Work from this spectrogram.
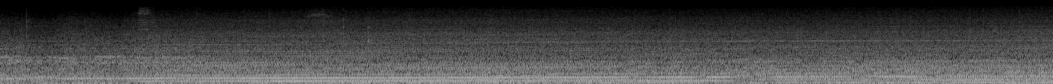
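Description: Formula Vee historic race car engine in Game Stock Car Extreme, a steady buzzing drone holding at high revs, the pitch shifting slightly through the gears, loud and continuous with no talk.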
